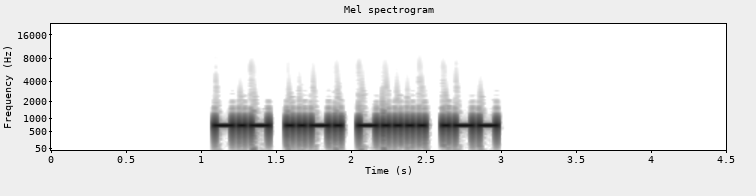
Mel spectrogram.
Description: Morse code, heard as a keyed tone, about 30 wpm, 700 Hz. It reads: KF6W
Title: USA Call Signs - 4 Characters - Repeated 2x - 30wpm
